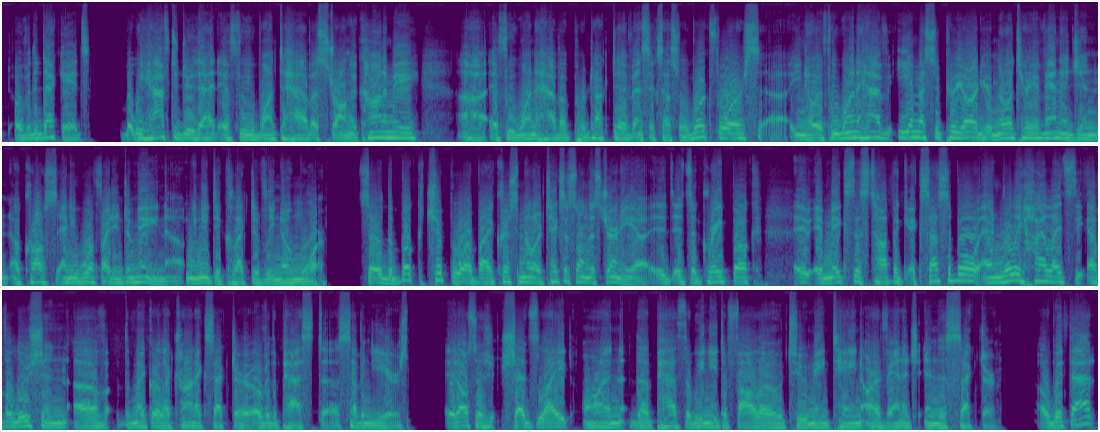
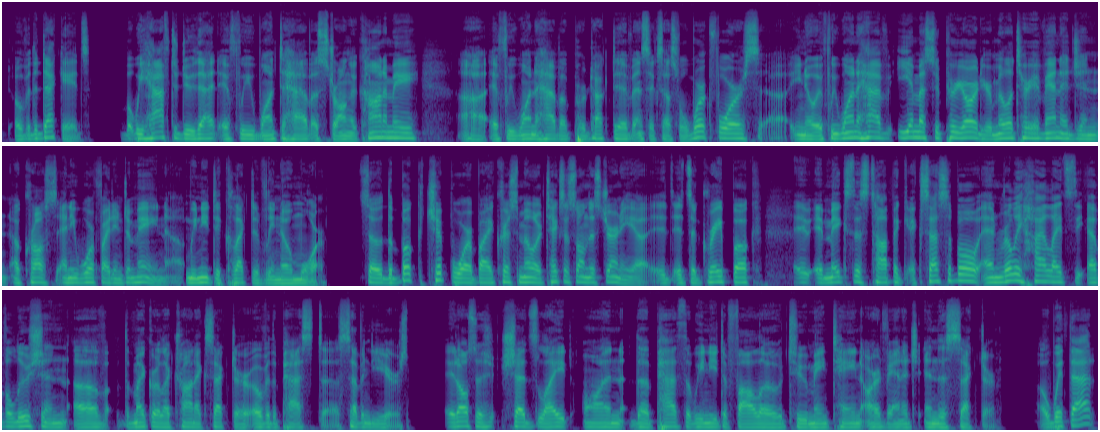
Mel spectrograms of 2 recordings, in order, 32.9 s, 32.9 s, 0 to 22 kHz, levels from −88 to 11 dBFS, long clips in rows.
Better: second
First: distortion; heavy; 7 dB below the speech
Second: none

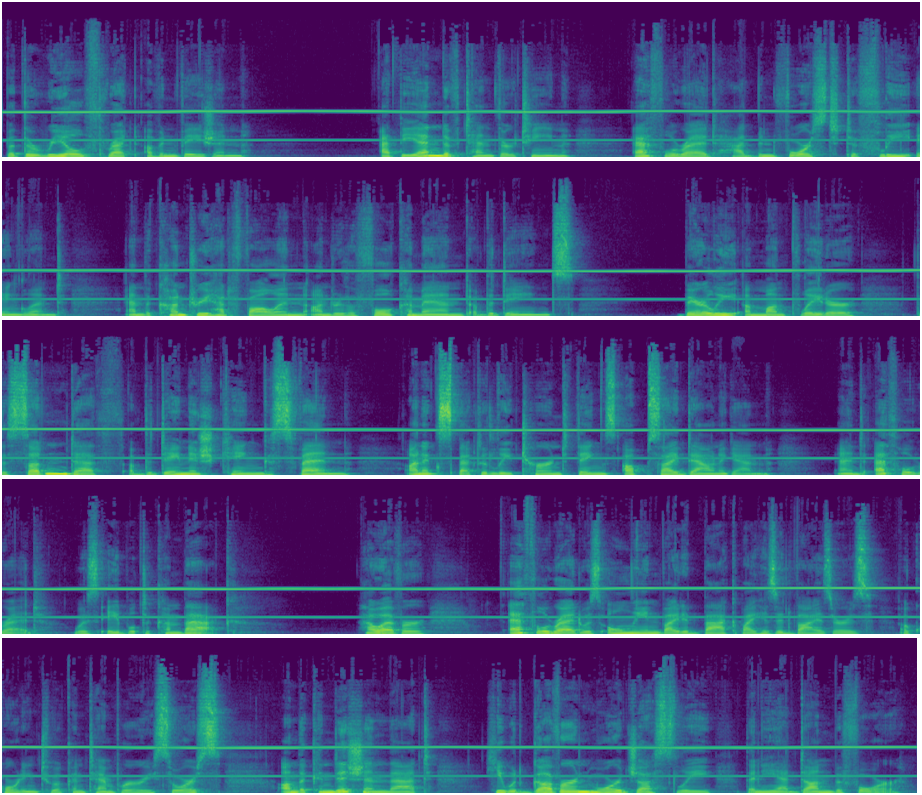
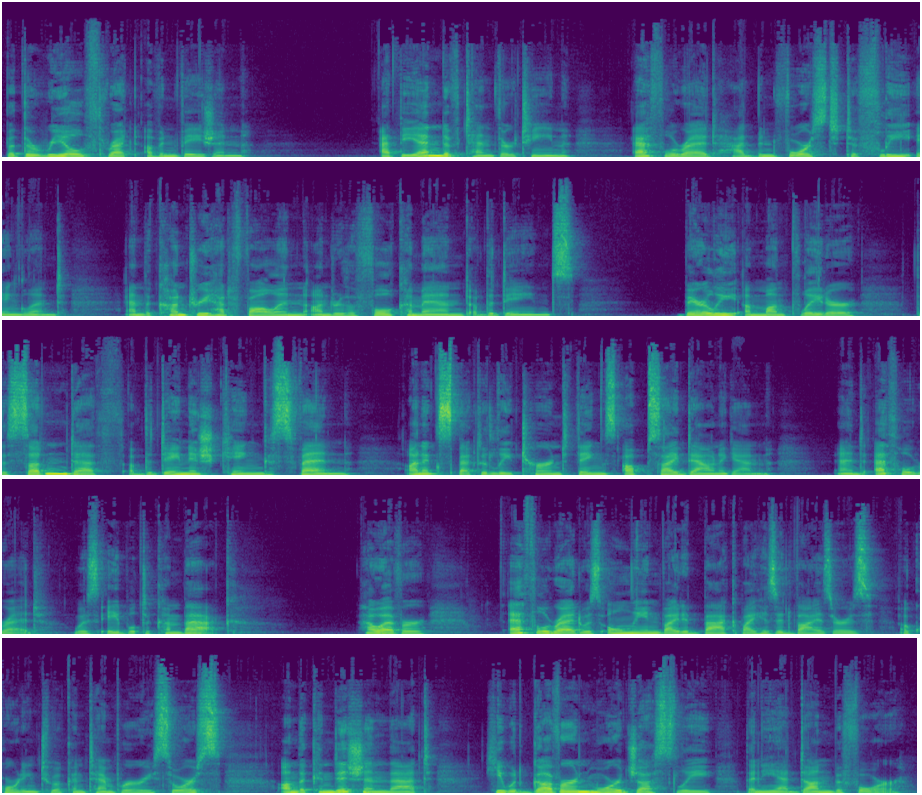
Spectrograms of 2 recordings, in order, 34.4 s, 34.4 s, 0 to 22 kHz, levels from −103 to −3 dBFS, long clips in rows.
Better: second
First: high-pitched whine; loud; throughout; 6.5 kHz, 8 dB below the speech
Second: none

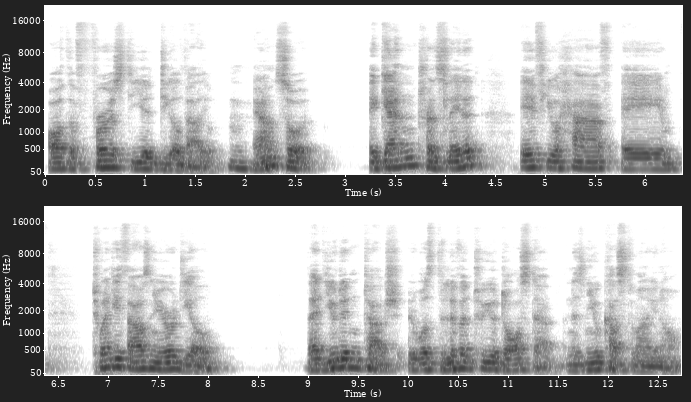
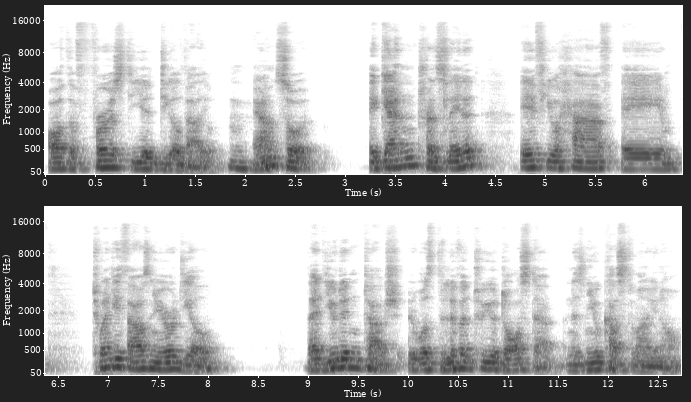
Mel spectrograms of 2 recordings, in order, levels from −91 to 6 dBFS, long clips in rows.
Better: neither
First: off-mic speech; far // room echo; very slight; dies away in 0.2 s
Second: off-mic speech; far // room echo; very slight; dies away in 0.2 s

